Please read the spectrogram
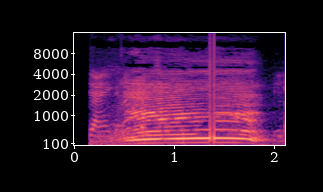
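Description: A cow mooing: one long, drawn-out call lasting about a second and a half, starting about half a second in and falling away at the end.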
